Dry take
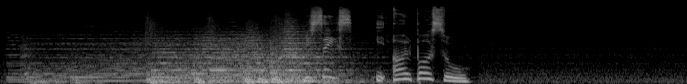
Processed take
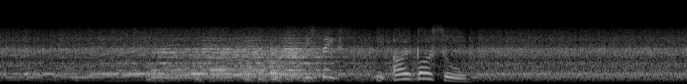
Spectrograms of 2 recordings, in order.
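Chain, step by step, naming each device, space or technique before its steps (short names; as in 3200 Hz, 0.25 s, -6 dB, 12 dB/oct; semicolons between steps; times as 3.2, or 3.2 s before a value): digital answering machine (BPF 330–3300 Hz; delta modulation 32 kbps, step -36.5 dBFS; speaker cabinet 470–4100 Hz, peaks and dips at 470 Hz +6 dB, 670 Hz -6 dB, 1200 Hz -7 dB, 1800 Hz +10 dB, 2600 Hz -7 dB, 4000 Hz -4 dB); 0.87–1.46 doubler 14 ms -4 dB; gain +8 dB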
